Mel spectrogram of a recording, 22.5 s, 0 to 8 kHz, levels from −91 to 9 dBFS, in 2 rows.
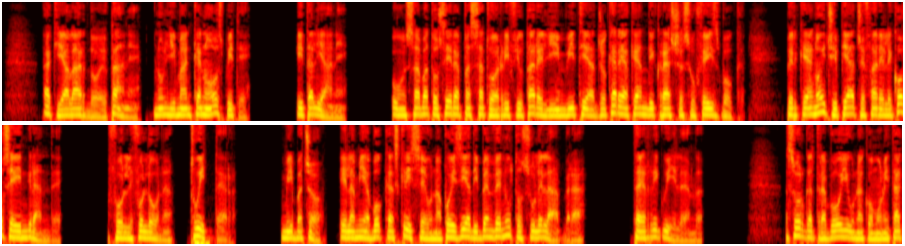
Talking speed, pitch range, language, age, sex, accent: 155 wpm, 95-120 Hz, Italian, 40-59, male, native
